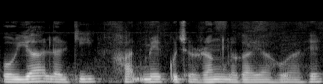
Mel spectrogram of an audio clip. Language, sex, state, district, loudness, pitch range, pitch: Hindi, male, Arunachal Pradesh, Longding, -18 LUFS, 110-120 Hz, 115 Hz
